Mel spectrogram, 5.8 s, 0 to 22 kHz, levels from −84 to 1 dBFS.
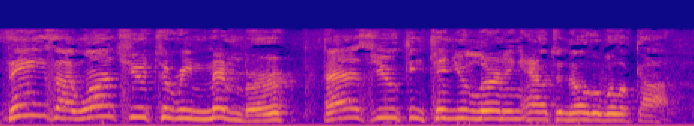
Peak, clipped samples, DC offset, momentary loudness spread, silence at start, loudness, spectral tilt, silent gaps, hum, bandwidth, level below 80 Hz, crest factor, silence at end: -10 dBFS; under 0.1%; 0.9%; 4 LU; 0 s; -25 LUFS; -2.5 dB/octave; none; none; 8.8 kHz; -60 dBFS; 16 dB; 0.05 s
